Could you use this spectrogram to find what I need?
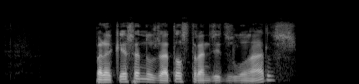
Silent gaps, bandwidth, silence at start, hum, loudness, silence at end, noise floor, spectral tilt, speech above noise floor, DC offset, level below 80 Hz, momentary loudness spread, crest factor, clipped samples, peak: none; 9.8 kHz; 0.95 s; none; -25 LUFS; 0.65 s; under -90 dBFS; -4.5 dB/octave; over 66 dB; under 0.1%; -58 dBFS; 11 LU; 24 dB; under 0.1%; -2 dBFS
